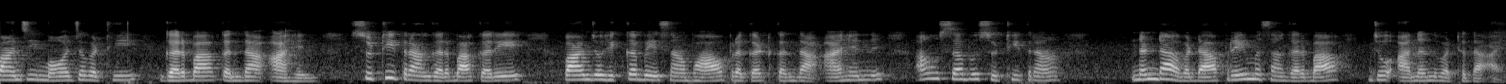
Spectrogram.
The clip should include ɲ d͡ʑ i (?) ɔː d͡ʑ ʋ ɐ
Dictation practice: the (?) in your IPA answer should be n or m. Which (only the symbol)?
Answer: m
